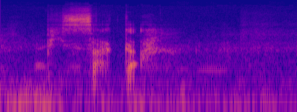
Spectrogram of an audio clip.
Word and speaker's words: Pisac: Before the Spanish arrived, the correct pronunciation of Pisac is actually Pisaca.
